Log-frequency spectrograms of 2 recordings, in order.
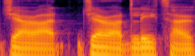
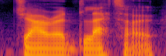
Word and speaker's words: Jared Leto: I've been pronouncing it Gerard Leto for my whole life, but apparently it's pronounced Jared Leto.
